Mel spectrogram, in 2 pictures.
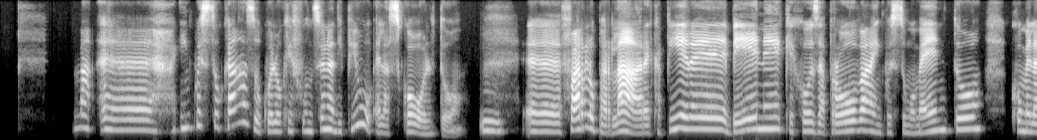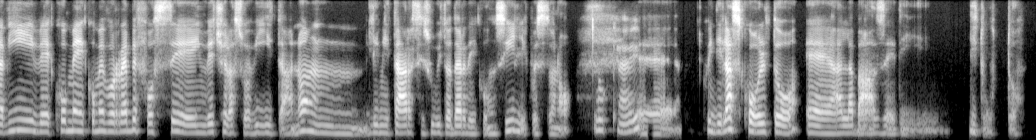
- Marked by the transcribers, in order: sigh; tapping; tongue click
- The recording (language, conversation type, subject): Italian, podcast, Come sostenete la salute mentale dei ragazzi a casa?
